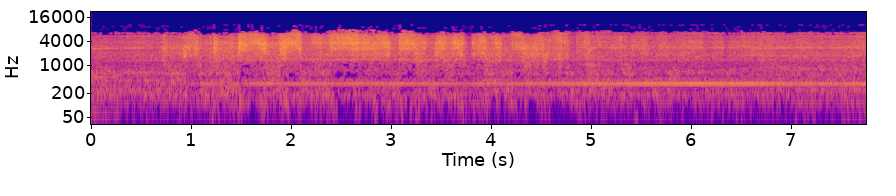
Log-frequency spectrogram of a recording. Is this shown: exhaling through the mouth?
no

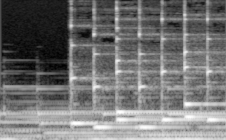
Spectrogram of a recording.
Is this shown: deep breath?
no

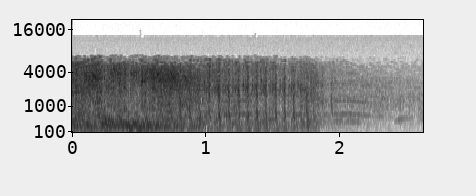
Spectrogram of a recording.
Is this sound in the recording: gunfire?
yes

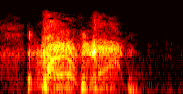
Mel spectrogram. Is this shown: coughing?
yes

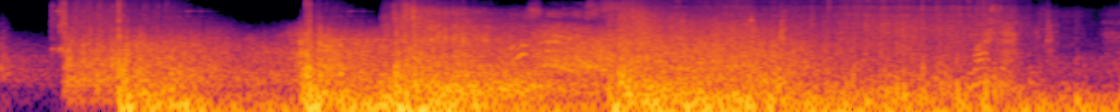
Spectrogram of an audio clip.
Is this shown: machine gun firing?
yes

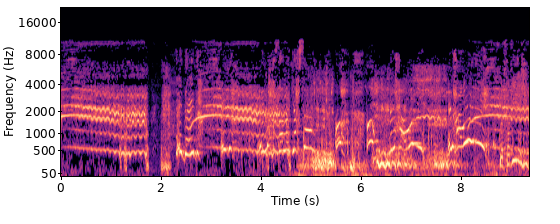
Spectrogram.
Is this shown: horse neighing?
yes

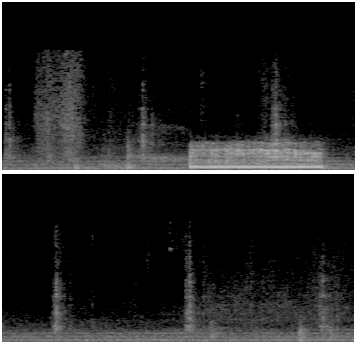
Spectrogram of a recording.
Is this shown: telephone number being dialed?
yes

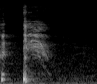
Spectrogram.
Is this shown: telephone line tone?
no

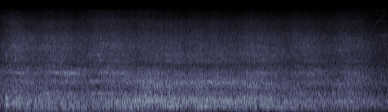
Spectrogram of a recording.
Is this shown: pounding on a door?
no

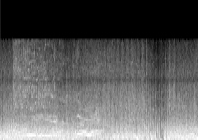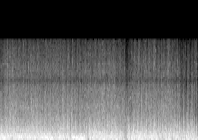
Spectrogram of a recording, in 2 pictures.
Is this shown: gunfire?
yes

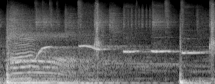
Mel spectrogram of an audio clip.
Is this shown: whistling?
yes

